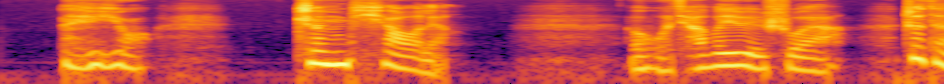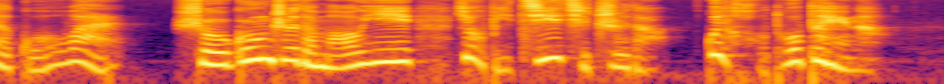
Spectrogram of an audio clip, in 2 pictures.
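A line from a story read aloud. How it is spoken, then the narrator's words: Admiring tutting. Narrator (Chinese): 王凤文发出啧啧的感叹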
